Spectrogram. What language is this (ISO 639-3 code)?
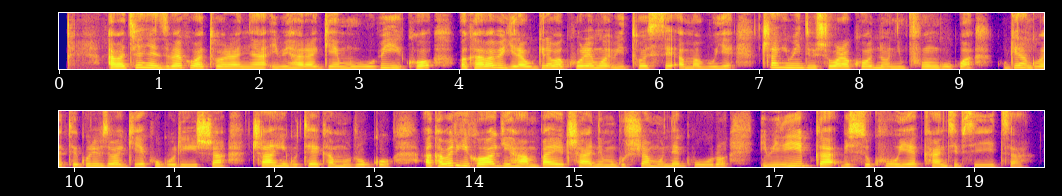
run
